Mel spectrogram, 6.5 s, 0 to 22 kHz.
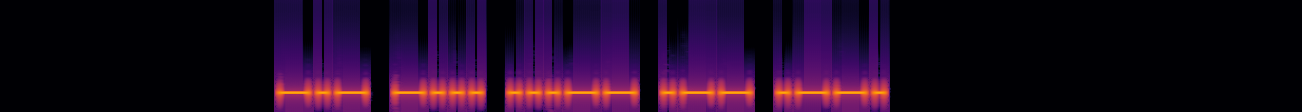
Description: Morse code, heard as a keyed tone, about 25 wpm, 700 Hz. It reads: KB3WP
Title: USA Call Signs - 5 Characters - Repeated 2x - 25wpm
